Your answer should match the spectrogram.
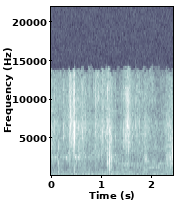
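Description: Near silence: faint outdoor ambience with a low steady hum and a few soft short clicks.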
